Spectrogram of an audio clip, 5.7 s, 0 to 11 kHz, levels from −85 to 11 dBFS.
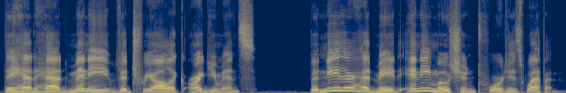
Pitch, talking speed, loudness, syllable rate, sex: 215 Hz, 160 wpm, -16 LUFS, 5.0 syllables/s, female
